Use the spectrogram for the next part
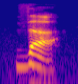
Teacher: The voiced TH is in words like the. Okay, and it has a vibration here.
